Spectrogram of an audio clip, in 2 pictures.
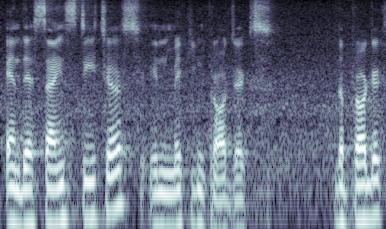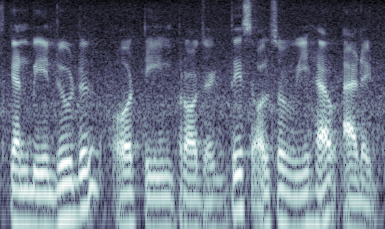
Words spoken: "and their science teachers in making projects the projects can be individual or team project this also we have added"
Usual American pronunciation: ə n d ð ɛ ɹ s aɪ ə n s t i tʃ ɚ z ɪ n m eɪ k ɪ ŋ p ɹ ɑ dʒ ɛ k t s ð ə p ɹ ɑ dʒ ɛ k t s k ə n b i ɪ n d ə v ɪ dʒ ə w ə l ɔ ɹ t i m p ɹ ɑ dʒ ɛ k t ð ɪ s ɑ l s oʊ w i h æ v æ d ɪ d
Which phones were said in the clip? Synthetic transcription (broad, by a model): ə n d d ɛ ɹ s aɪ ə n s t i tʃ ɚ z ɪ n m eɪ k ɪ ŋ p ɹ ɑ dʒ ɛ k t s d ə p ɹ ɑ dʒ ɛ k t s k ə n b i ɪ n d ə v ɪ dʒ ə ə l ɔ ɹ t i m p ɹ ɑ dʒ ɛ k t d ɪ s ɑ l s oʊ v i h æ v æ d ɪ d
